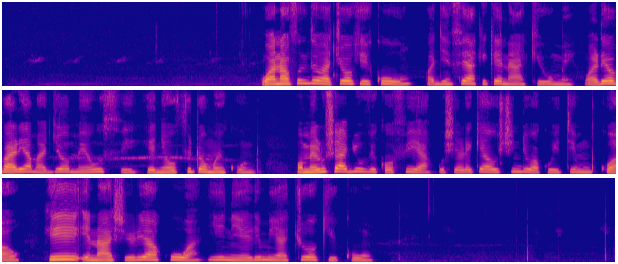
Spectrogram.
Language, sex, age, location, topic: Swahili, female, 25-35, Dar es Salaam, education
